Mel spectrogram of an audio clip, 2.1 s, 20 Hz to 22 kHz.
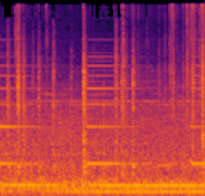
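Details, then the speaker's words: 2004 Bentley Continental GT rear window, switch pressed to raise it: steady motor whir with scattered clicks and rattles while the glass fails to rise; window regulator broken inside. "hear that that's not a good sound so what that means is the regulator is shot there's probably something broken inside"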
